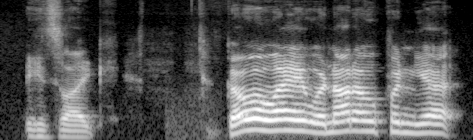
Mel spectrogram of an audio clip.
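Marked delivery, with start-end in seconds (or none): 1.7-3.4 very high, very loud, drawn-out yelling. Voicing a character who is yelling at the window: yelling at the window. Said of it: "he's just yelling at the window".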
